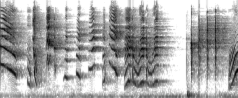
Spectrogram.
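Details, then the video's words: Talking parrot, indoors in a small room: squeaky, harmonic voice-like phrases with rising and falling pitch sweeps, short bursts separated by brief pauses, a sharp clicking section near the end, a low background hum. "Talking Parrot"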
